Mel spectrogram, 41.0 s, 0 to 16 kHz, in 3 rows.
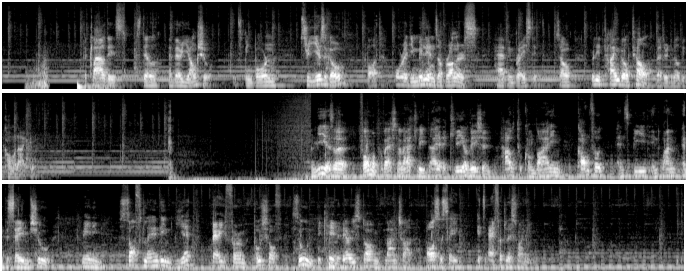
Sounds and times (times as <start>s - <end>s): Music: 0.0s - 41.0s
Speech: 1.5s - 14.5s, 19.8s - 38.0s.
